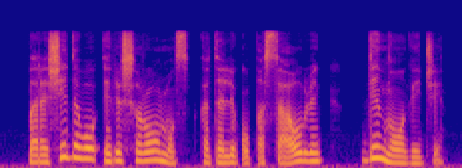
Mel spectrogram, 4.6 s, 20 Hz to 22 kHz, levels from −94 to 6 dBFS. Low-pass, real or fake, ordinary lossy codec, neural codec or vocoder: 9.9 kHz; fake; AAC, 96 kbps; autoencoder, 22.05 kHz, a latent of 192 numbers a frame, VITS, trained on many speakers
